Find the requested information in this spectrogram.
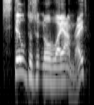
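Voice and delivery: ordinary talk, nothing marked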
